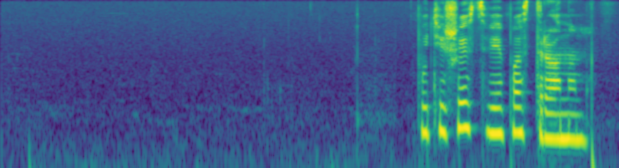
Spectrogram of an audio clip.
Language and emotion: Russian, neutral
